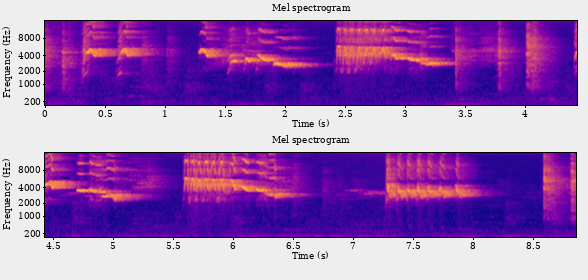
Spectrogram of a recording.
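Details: White-rumped shama giving tembakan and kretekan phrases meant to stir another shama's emotion and set it singing. Loud, dense bursts of high piercing notes and buzzy downward slurs follow each other quickly, separated by brief gaps.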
